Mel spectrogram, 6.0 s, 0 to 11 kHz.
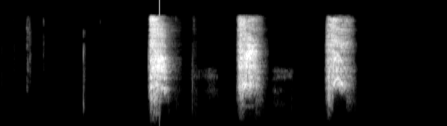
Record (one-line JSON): {"exhalation_length": "6.0 s", "exhalation_amplitude": 30271, "exhalation_signal_mean_std_ratio": 0.3, "survey_phase": "alpha (2021-03-01 to 2021-08-12)", "age": "45-64", "gender": "Male", "wearing_mask": "No", "symptom_none": true, "smoker_status": "Current smoker (11 or more cigarettes per day)", "respiratory_condition_asthma": false, "respiratory_condition_other": false, "recruitment_source": "REACT", "submission_delay": "1 day", "covid_test_result": "Negative", "covid_test_method": "RT-qPCR"}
